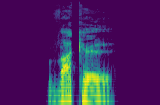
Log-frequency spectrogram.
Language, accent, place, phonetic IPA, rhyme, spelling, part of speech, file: German, Germany, Berlin, [ˈvakl̩], -akl̩, wackel, verb, De-wackel.ogg
- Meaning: inflection of wackeln: 1. first-person singular present 2. singular imperative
